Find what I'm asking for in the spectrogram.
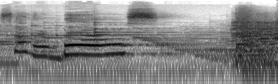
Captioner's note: sweet voice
